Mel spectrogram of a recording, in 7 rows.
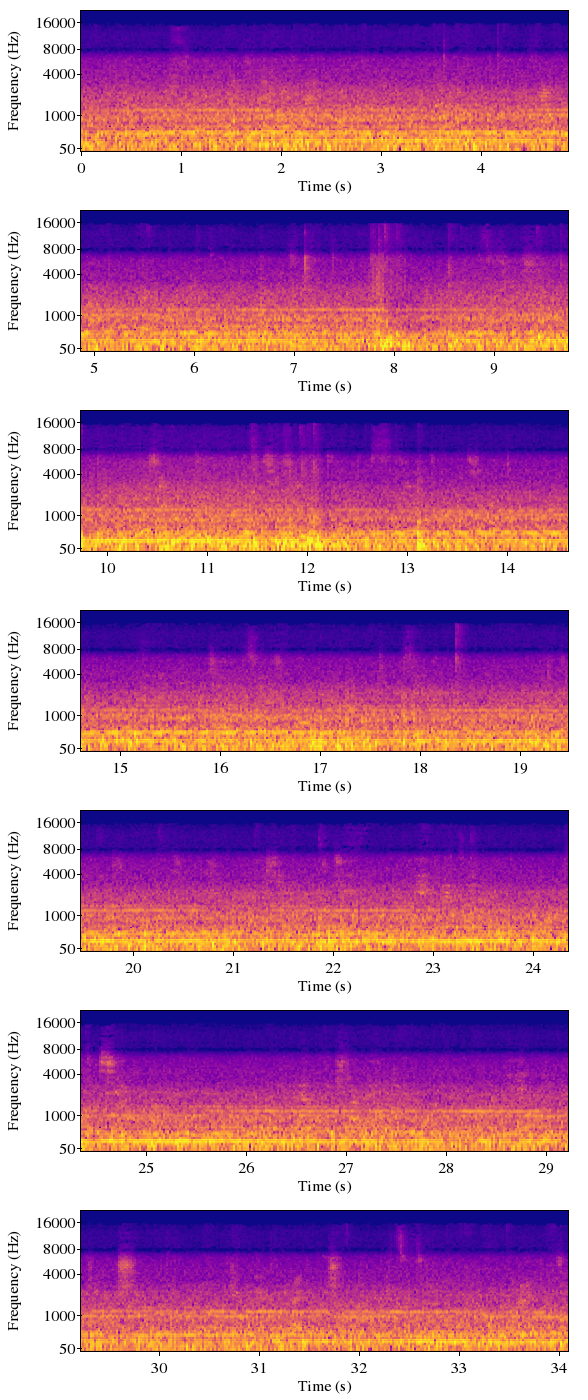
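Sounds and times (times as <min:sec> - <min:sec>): train interior rumble: 0:00.0 - 0:34.0.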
